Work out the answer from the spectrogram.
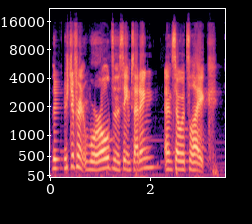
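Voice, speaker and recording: Bright-voiced woman rambling, a bit distant. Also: mid-range voice, steady tone, normal speed, soft background music. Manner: rambling, trailing off and circling back. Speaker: game developer, writer and voice actor. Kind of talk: casual chat about her own creative projects.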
